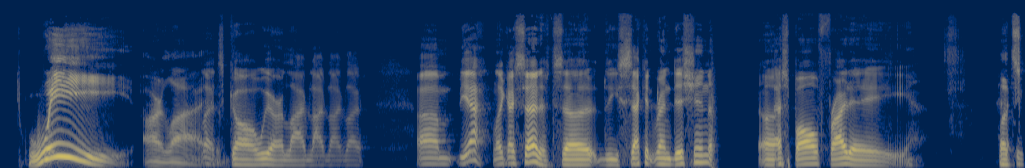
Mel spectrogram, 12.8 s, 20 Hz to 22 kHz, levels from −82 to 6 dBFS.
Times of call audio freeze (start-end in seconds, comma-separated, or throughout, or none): 8.89-9.52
